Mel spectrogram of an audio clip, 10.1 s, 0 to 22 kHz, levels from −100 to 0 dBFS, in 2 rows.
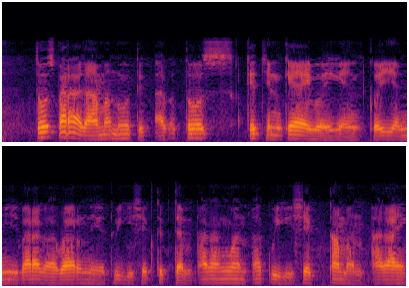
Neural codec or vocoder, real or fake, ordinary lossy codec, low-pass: codec, 16 kHz, 8 kbps, FunCodec, trained on LibriTTS, 25 frames a second; fake; AAC, 24 kbps; 7.2 kHz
